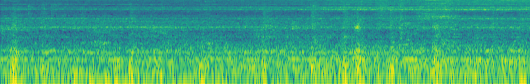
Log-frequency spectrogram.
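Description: Indian Railways passenger coaches rolling past: a steady rumble of steel wheels on the track, with scattered light knocks from the wheels and bogies.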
